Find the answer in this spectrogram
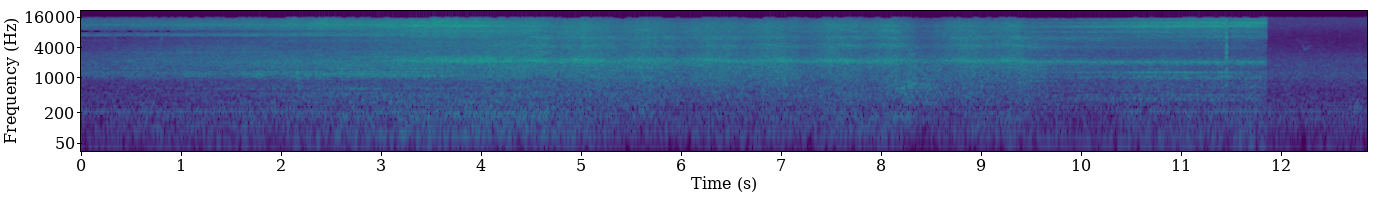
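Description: Heathrow Express Class 332 electric multiple unit passing through at speed: the rush of wheels on rail builds up and holds, with a steady high whine over it, then cuts off suddenly near the end.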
